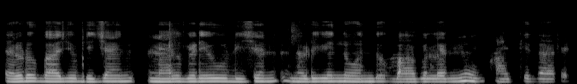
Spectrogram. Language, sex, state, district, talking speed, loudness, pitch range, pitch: Kannada, male, Karnataka, Bijapur, 95 wpm, -26 LUFS, 135-140 Hz, 135 Hz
